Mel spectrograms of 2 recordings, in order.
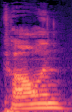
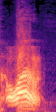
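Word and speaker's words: Colón: But you know, did you see um Colin Colin, is that how you can't pronounce his name? The the Mets pitcher, the old guy, jerseys hanging out. Oh, Cologne.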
